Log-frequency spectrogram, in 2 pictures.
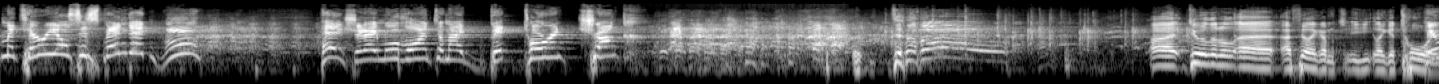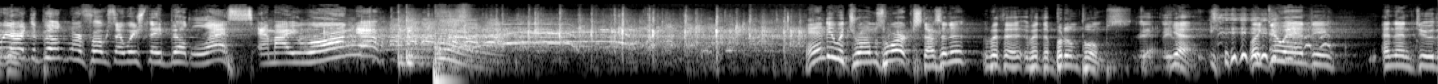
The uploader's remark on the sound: Live from the LA Podcast Festival!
